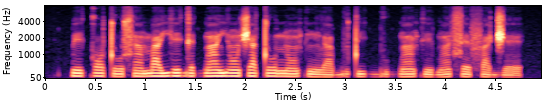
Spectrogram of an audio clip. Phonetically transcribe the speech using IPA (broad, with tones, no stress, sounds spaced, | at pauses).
k͡p e˧ k ɔ˧ t o˨ s ã˧ m a˦ j e˦ ɡ ɛ˧ ɡ͡b ã˦ j ɔ̃˦ ʃ a˦ t o˦ n ɔ̃˧ k ĩ˨ l a˨ b u˨˦ t i˧ ɡ͡b u˧ ɡ͡b ã˧ k e˨ b ã˨˦ s ɛ˦˨ f a˧ d͡ʒ ɛ˨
